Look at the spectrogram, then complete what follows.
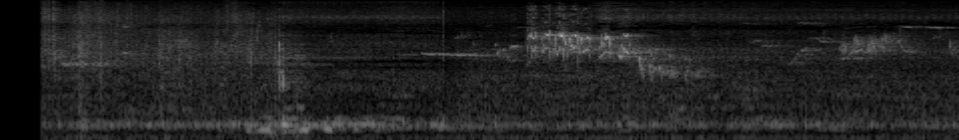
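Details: Male European robin singing vigorously: thin, high, tinkling notes run into a quick, wavering warbled phrase, set against a steady low hum and faint rustling.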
